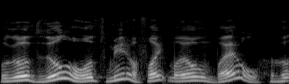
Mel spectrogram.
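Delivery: high, loud character voice. Retelling a movie scene, imitating how Minya talks: Minya voice. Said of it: "this is how he talks".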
